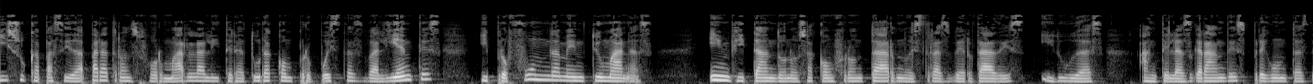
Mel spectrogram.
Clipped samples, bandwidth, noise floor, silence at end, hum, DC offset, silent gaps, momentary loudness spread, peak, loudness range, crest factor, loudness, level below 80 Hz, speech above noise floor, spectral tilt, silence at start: under 0.1%; 11 kHz; -51 dBFS; 0.1 s; none; under 0.1%; none; 8 LU; 0 dBFS; 3 LU; 16 dB; -17 LUFS; -42 dBFS; 35 dB; -6 dB/octave; 0 s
